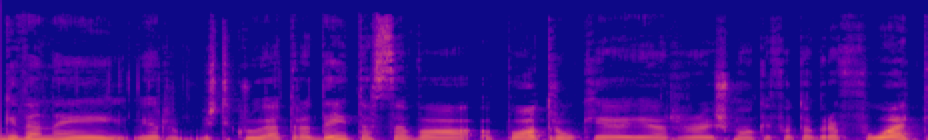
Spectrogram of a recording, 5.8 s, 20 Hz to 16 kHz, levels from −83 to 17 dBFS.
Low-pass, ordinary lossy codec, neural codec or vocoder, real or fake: 14.4 kHz; MP3, 64 kbps; none; real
